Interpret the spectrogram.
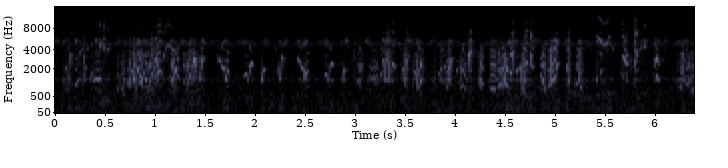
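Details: Stripe-throated bulbul kept as a decoy bird for trapping, recorded August 2021; lively, dense chattering of quick chirpy notes, many short phrases tumbling over each other, with a steady high hum behind.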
